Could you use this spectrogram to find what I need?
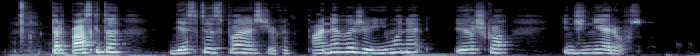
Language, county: Lithuanian, Vilnius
